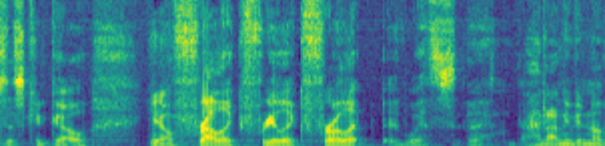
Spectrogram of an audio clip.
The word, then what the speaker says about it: Frelick: It's Frelick.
